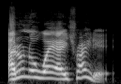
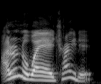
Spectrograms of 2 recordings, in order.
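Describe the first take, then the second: First: Louder, exasperated rerun of the line; louder repeat. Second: Said in the usual way. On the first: Real, not acted. Streamer laughing at her own bad guess, louder. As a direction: say it again with more push, a bit exasperated.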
